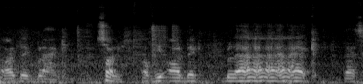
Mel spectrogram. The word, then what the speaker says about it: Ardbeg BlaaacK: edition of the Arctic Black Sun of the Arctic black that's how you should pronounce it hence anyway a lovely lovely new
